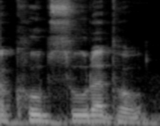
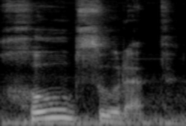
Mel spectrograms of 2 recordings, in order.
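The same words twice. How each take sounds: First: खूबसूरत with a plain aspirated ख; wrong plain kh. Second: खूबसूरत slow, throaty ख; slow nukta kh. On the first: Teacher showing how people wrongly say खूबसूरत. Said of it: "हम बोलेंगे". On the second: Teacher giving the correct खूबसूरत after the wrong one. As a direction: rasp the ख of खूबसूरत slowly. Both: Shown as a demonstration.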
